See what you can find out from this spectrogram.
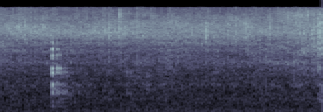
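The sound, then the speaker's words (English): Onion and red bell pepper sizzle in butter in two iron skillets, a soft, steady frying hiss. A single brief clack sounds near the start. “I've got some butter going in two separate iron skillets. So I'm going to add half the onion to each one, and a bell pepper to each one,”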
